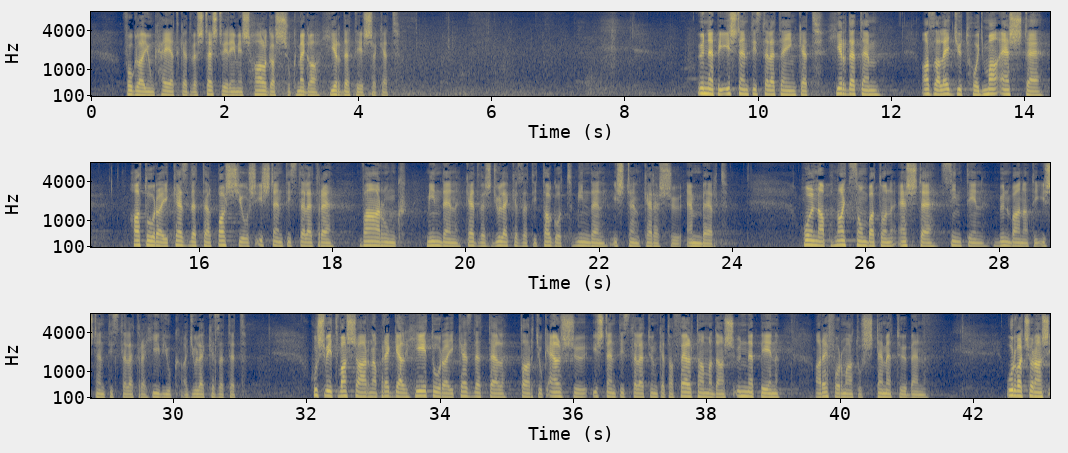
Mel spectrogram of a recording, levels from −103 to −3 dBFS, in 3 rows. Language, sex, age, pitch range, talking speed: Hungarian, male, 30-49, 120-150 Hz, 80 wpm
